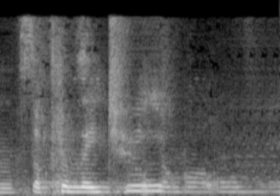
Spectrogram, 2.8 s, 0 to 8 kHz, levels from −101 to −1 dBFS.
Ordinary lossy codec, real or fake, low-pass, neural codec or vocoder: none; fake; none; codec, 16 kHz, 1.1 kbps, Voila-Tokenizer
